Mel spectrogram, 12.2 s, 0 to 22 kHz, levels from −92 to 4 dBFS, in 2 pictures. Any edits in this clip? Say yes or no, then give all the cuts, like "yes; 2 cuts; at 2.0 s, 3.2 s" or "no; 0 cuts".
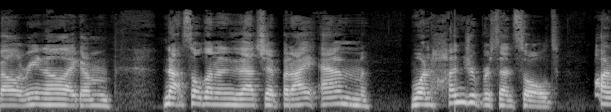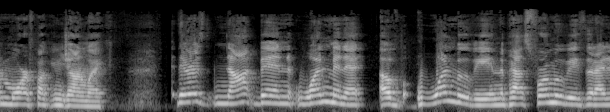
no; 0 cuts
